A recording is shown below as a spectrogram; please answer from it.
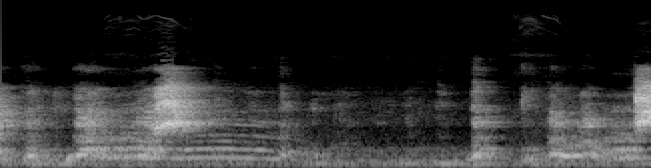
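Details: A female Miniature Schnauzer watching herself on TV gives a loud, rough bark, followed by quieter whining, grumbling barks, and another bark starting at the end.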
